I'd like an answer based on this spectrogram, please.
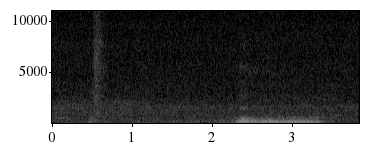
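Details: Petey, a pet dog, growling at something unseen: after a quiet stretch with a faint click, one low, rough rumbling growl lasts about a second, then stops.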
